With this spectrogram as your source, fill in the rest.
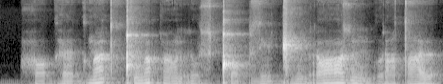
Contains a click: yes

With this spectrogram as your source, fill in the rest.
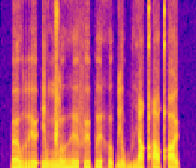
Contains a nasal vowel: no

